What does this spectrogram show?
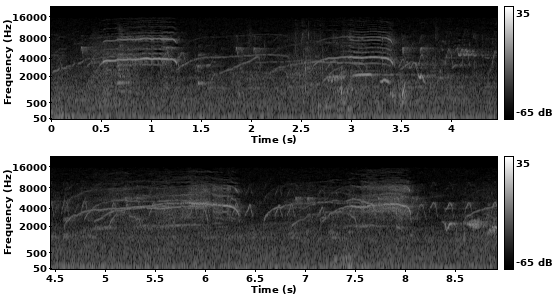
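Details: Eurasian coot family with five chicks in Beverwijk, the Netherlands: thin, high, rising and falling whistled notes from several callers overlap irregularly, some arching upward, over a steady low background hiss.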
